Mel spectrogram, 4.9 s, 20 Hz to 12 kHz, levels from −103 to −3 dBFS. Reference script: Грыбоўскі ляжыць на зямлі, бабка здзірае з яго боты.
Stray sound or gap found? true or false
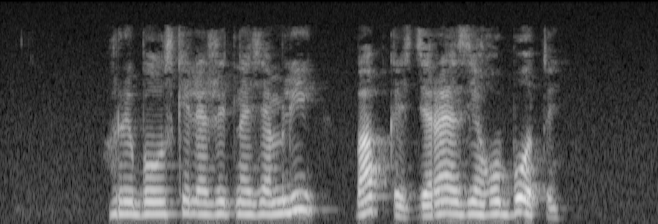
false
